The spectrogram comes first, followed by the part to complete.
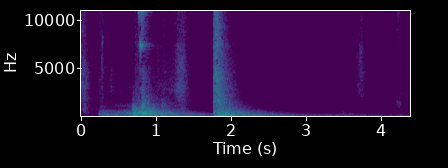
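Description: Two heavy thuds about a second apart, the second with a sharper start, each dying away over about a second.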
